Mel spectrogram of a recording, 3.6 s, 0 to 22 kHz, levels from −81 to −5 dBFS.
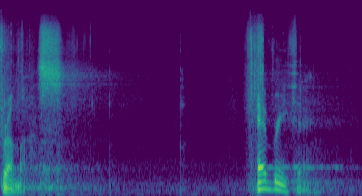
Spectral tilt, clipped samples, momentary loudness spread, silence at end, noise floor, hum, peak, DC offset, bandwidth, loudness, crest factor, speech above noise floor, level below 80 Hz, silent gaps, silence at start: -4 dB/octave; under 0.1%; 20 LU; 0.4 s; -63 dBFS; none; -6 dBFS; under 0.1%; 17 kHz; -28 LUFS; 26 dB; 35 dB; -58 dBFS; none; 0 s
